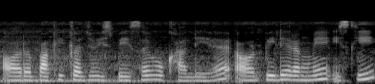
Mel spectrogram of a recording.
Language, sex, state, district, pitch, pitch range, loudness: Hindi, female, Chhattisgarh, Raipur, 200 Hz, 185-215 Hz, -19 LUFS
